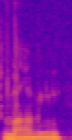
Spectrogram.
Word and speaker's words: Maumee: Maumee, pronounced Maumee.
